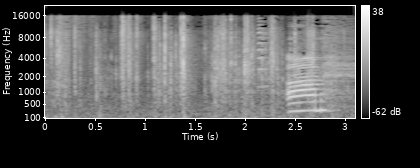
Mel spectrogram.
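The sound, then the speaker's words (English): A dog chews on a squeaky ball toy: a stretch of irregular crunching and clicking gnaws, then one loud, drawn-out, pitched squeak near the end. “Maybe it was just, like, squeaky balls. Obviously squeaky balls, because you can hear him.”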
